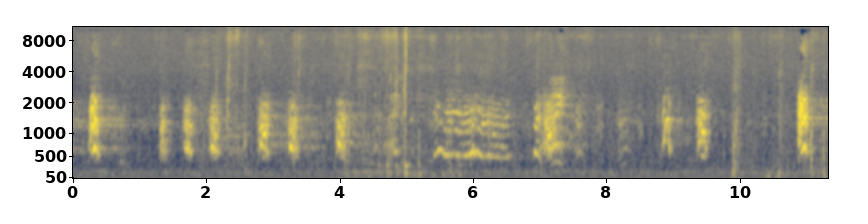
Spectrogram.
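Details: Young Transylvanian Hounds in midsummer wild boar hunting training give short, harmonic barks and bays in irregular bursts, with a longer wavering, whine-like cry in the middle and sparse outdoor background noise.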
